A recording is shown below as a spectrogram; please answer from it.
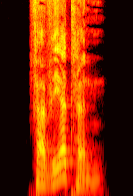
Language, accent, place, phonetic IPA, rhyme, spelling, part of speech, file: German, Germany, Berlin, [fɛɐ̯ˈveːɐ̯tn̩], -eːɐ̯tn̩, verwehrten, adjective / verb, De-verwehrten.ogg
- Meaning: inflection of verwehren: 1. first/third-person plural preterite 2. first/third-person plural subjunctive II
